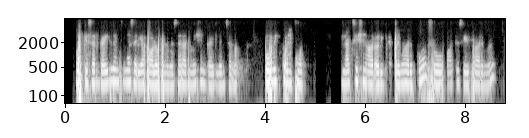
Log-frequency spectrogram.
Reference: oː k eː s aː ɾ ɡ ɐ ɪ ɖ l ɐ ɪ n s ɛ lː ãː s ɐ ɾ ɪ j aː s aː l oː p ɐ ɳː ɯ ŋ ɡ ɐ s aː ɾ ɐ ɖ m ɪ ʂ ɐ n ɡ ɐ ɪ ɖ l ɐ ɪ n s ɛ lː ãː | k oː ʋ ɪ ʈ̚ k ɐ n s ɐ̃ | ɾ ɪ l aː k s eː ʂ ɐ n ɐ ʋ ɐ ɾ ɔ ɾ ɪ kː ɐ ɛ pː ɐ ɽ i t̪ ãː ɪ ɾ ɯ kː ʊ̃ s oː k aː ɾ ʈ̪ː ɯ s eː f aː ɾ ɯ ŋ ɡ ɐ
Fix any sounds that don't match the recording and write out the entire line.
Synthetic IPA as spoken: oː k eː s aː ɾ ɡ ɐ ɪ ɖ l ɐ ɪ n s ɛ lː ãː s ɐ ɾ ɪ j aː f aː l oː p ɐ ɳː ɯ ŋ ɡ ɐ s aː ɾ ɐ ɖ m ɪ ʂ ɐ n ɡ ɐ ɪ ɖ l ɐ ɪ n s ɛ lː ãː | k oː ʋ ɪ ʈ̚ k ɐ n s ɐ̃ | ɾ ɪ l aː k s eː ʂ ɐ n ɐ ʋ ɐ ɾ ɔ ɾ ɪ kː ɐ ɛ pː ɐ ɽ i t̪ ãː ɪ ɾ ɯ kː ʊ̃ s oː p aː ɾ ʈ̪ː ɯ s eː f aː ɾ ɯ ŋ ɡ ɐ

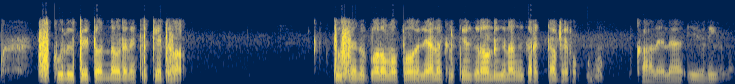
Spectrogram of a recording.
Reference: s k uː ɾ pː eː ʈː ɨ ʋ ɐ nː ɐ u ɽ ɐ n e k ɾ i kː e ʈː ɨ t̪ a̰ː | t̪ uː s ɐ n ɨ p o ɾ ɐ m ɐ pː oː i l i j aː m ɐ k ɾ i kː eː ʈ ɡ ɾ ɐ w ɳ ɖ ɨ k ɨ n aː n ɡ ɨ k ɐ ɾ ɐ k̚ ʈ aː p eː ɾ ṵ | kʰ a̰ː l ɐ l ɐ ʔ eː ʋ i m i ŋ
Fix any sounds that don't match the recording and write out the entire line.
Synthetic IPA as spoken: s k uː l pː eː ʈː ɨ ʋ ɐ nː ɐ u ɽ ɐ n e k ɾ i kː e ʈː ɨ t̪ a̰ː | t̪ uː s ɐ n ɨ p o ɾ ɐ m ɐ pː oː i l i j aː n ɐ k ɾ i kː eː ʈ ɡ ɾ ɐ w ɳ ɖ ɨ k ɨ n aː ŋ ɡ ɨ k ɐ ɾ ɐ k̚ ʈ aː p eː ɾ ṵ | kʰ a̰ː l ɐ l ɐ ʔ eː ʋ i n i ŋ

